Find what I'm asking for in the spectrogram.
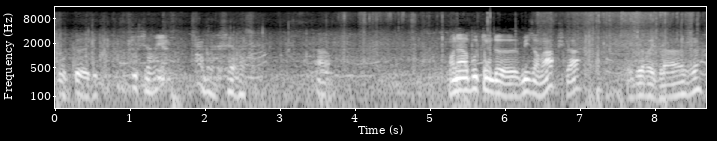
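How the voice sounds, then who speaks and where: A man's voice: medium pitch, a little slow, pauses often, noisy background. An older man, a retired music teacher, patiently explaining a plant music demonstration outdoors in a garden.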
